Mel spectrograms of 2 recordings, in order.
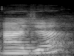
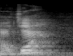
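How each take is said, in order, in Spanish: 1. El acento está en la primera sílaba. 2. El acento está en la última sílaba.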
